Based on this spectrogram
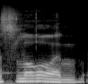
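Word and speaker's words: Siobhán: Äh, Slopnan Donaghy. – Ach, Sloan oder was? – Ja, Sloan. Ja, aber es wird äh, ganz anders geschrieren.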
